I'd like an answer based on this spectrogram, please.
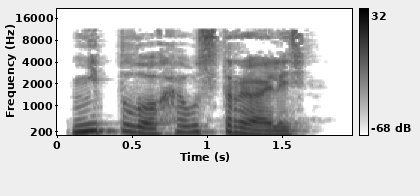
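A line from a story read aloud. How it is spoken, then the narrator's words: Angry, through gritted teeth. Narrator (Russian): зло процедила мисс Клейн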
